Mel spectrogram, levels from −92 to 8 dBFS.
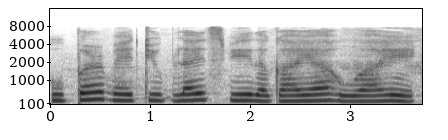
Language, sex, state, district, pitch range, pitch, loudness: Hindi, female, Arunachal Pradesh, Papum Pare, 210-235 Hz, 230 Hz, -15 LUFS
